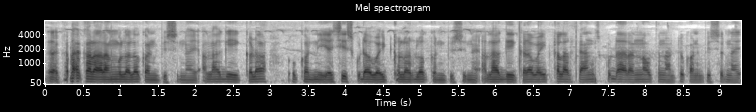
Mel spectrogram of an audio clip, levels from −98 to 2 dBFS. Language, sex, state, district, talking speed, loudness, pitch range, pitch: Telugu, male, Andhra Pradesh, Sri Satya Sai, 140 wpm, -21 LUFS, 105-115 Hz, 110 Hz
